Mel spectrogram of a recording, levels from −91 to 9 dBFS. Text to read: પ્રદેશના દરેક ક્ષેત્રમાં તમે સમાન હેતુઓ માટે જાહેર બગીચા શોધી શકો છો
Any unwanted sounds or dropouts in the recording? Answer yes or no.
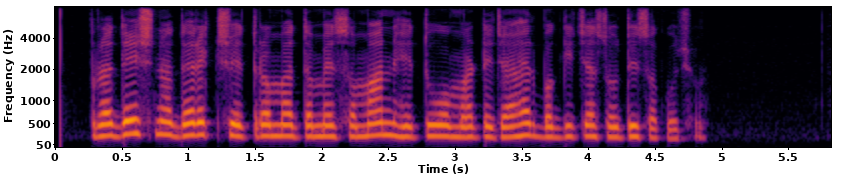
no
